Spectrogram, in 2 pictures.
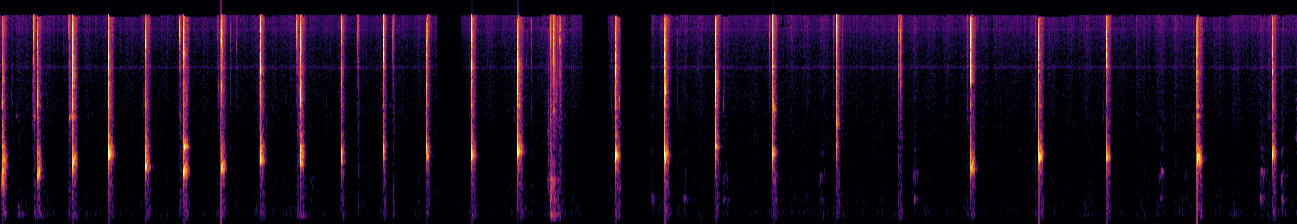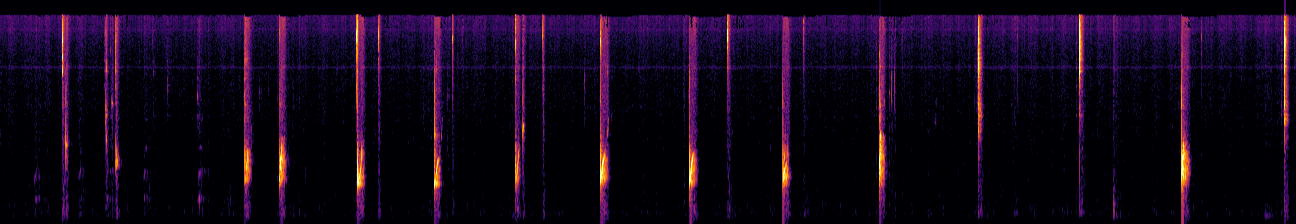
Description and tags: water is dropping to a full glass.
water, bubble, blowholes, drop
